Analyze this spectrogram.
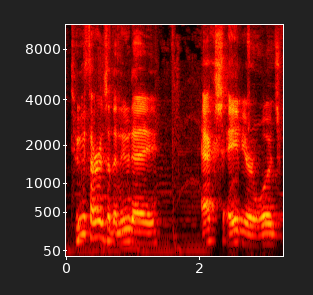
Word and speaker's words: Xavier: of the new day Xavier woods make sure you pronounce the X and Big E is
